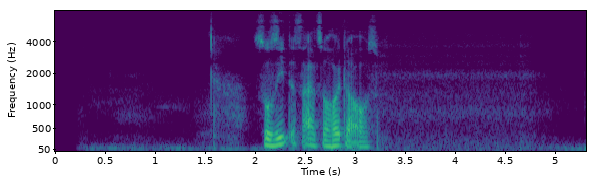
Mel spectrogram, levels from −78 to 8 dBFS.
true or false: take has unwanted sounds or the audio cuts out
false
